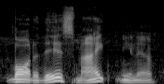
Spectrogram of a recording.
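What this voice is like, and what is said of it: Put-on nasal Australian accent. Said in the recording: “Australian, I think I'm pretty good at ... It's kind of more of a stuffed nose kind of thing with the Australian accent ... You do really well.”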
